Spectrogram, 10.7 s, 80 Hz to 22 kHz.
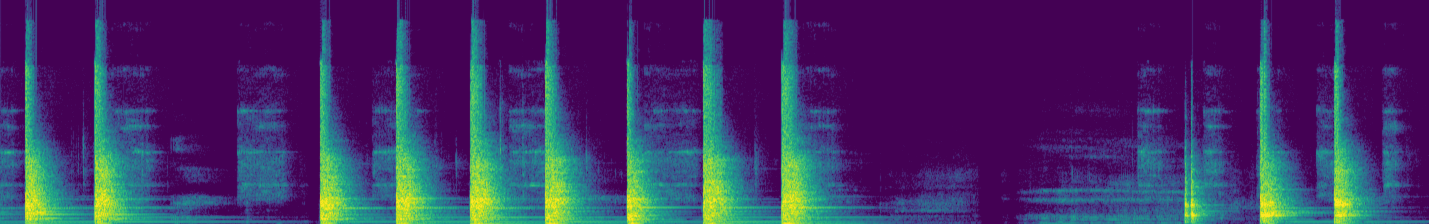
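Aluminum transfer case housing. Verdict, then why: Loose. A hammer strikes an aluminum transfer case housing 12 times to split its halves, each blow giving a bright metallic clang with steady ringing tones that fade quickly. The tone is turning hollow, showing the sealed joint is starting to come loose but has not yet separated.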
